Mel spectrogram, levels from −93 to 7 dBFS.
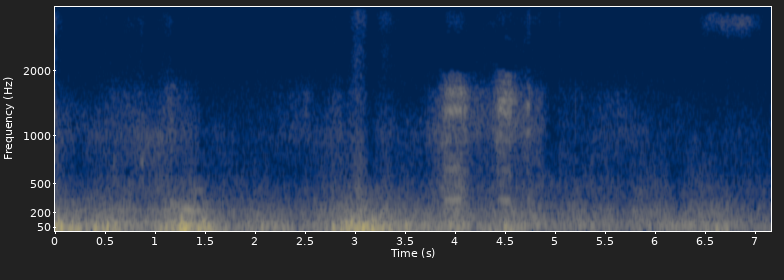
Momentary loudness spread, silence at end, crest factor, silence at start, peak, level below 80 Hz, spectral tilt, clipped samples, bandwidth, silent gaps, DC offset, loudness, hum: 16 LU; 0 s; 18 dB; 0 s; -18 dBFS; -38 dBFS; -9 dB/octave; under 0.1%; 3.9 kHz; none; under 0.1%; -42 LUFS; none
